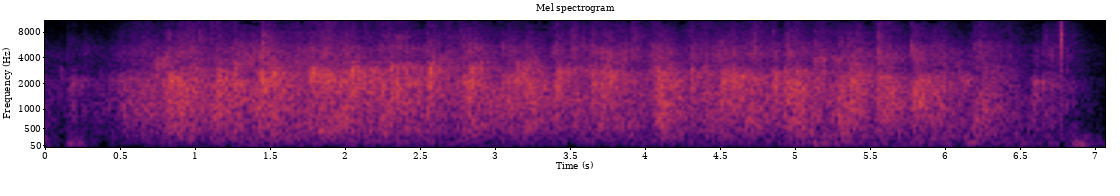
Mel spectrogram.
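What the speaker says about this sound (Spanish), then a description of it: "Dele un aplauso al Señor." A church congregation at Ministerios Ebenezer in Boston breaks into sustained, dense applause that swells quickly and stays even, with a sharp clap or knock near the end.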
